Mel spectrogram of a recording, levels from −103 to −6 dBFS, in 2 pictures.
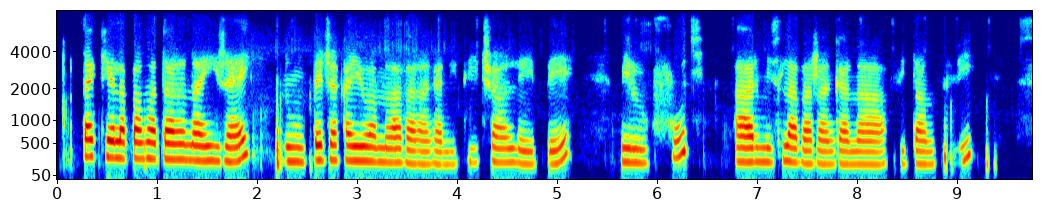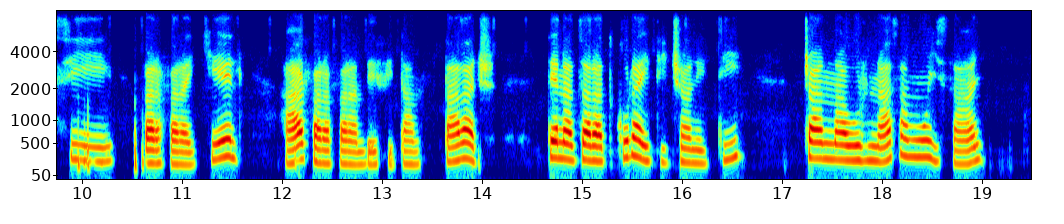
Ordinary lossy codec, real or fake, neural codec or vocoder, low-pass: Opus, 32 kbps; real; none; 7.2 kHz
